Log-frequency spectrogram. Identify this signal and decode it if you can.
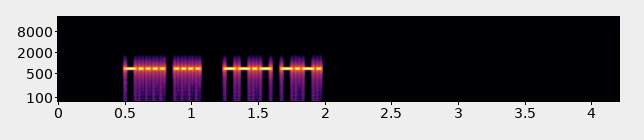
Morse code, heard as a keyed tone, about 46 wpm, 700 Hz. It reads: 6H QC
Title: Winter Field Day Exchanges Encore 45wpm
